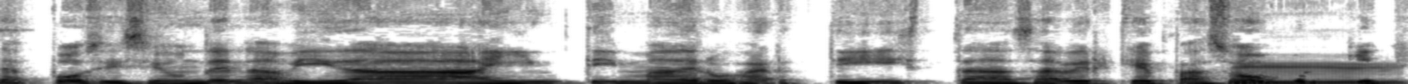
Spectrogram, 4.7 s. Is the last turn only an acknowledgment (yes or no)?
yes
